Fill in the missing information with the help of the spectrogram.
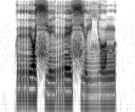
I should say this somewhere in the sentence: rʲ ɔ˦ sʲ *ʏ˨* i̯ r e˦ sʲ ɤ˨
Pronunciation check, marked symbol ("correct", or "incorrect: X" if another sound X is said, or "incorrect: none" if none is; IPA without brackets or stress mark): incorrect: ɛ˨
